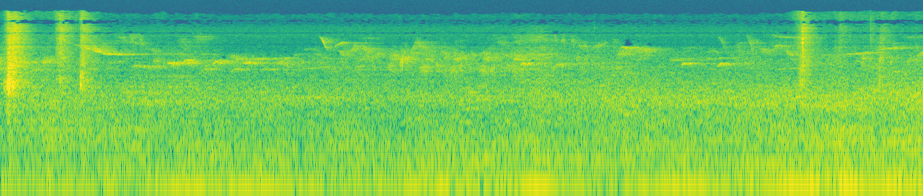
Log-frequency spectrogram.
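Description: Faint, scattered bird chirps over a low steady background hum. A sharp click comes right at the start and a smaller one about eight seconds in.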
